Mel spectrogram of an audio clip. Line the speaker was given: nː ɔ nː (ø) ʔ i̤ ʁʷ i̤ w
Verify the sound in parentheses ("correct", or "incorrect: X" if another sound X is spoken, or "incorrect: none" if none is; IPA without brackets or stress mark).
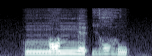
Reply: incorrect: e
